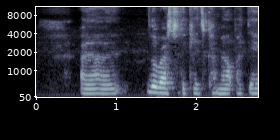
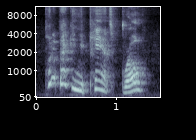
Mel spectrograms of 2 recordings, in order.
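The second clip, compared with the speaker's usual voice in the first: high-pitched indignant order; mock scolding; 8 semitones higher than usual. Teller scolding the man at the fence, mock indignation. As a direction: tell him off in a raised pitch.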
